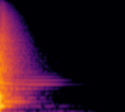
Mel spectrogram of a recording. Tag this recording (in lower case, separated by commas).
snare drum, drum, percussion, musical instrument, music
